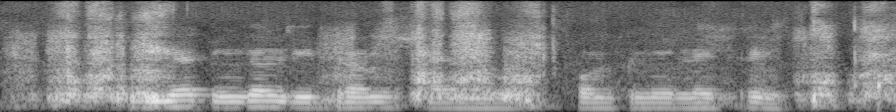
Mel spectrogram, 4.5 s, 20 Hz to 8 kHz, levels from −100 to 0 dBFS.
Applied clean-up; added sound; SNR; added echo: neural mask model Resemble Enhance denoiser.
